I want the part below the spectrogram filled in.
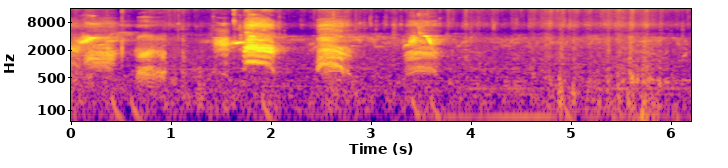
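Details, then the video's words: During a feeding scene, an agitated crow caws hoarsely several times at uneven intervals. The loud rasping notes carry with brief wing flutter and quieter chirps behind them. "Crow Crowing Sound Effect |Crow Bird Eating Scenes part 91| Sound of Angry Crows"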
